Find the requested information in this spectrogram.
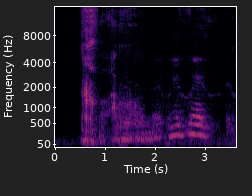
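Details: Pug at play making funny sounds: a sharp snort, then a low rumbling growl rising into wavering whiny, moaning tones, with a short snuffle at the end indoors.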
